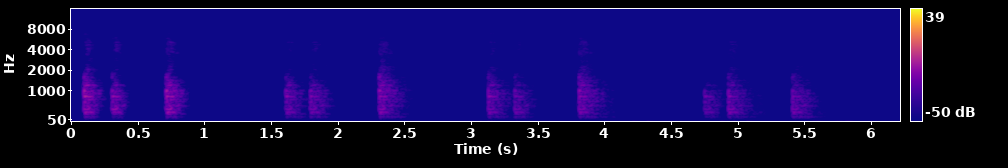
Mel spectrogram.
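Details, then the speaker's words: Teaching recording: split first heart sound, two components to S1 and a single S2, explained as a fourth heart sound from atrial contraction against a stiff ventricle merging with S1. "Estos serían un primer ruido desdoblado. ¿Sí escuchan cómo el primer ruido tiene dos componentes y el segundo solo uno?"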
